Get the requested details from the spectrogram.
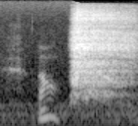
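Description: A brief murmured vocal sound is followed by a long, loud sniff at another person, a breathy inhale through the nose lasting nearly a second.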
